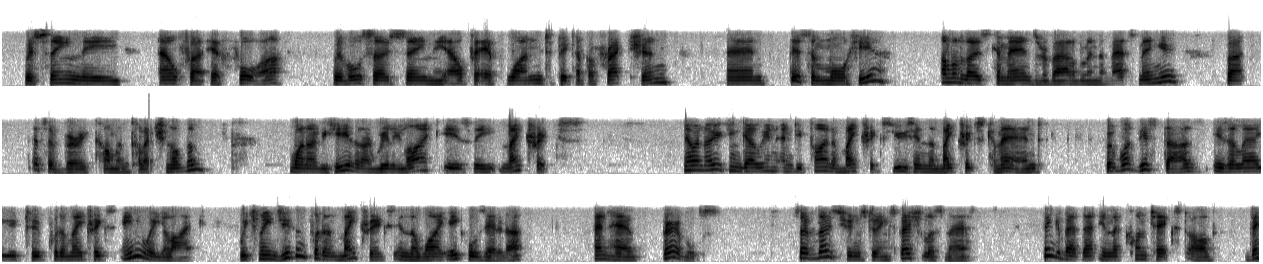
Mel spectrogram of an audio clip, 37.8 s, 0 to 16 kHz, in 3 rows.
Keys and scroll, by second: 16.1 Right, 31.3 Up, 31.3 Return, 31.3 2.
